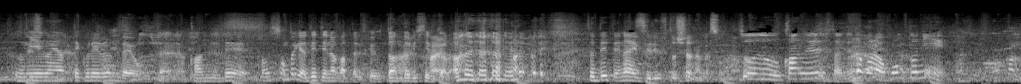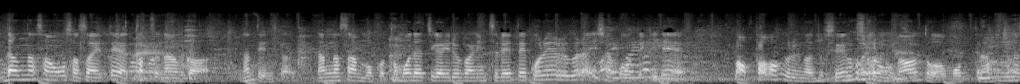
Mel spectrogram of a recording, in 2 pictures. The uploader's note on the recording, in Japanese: 今回も東京の某所で収録しております。都内の某喫茶店での収録ですので、音声につきましては、雑音、多少お許しいただければと思います。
